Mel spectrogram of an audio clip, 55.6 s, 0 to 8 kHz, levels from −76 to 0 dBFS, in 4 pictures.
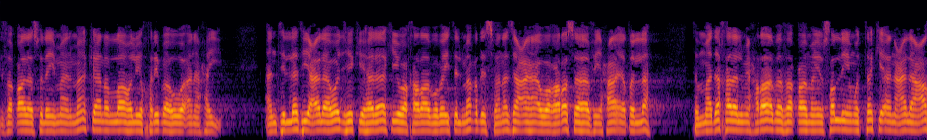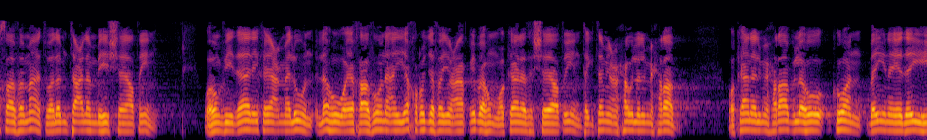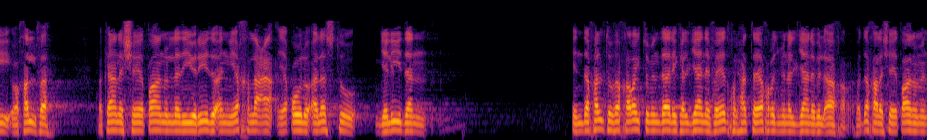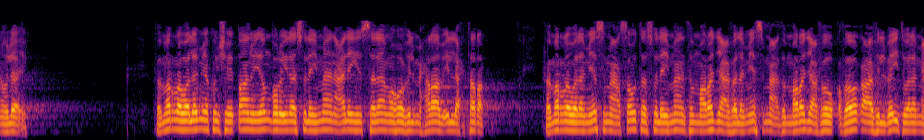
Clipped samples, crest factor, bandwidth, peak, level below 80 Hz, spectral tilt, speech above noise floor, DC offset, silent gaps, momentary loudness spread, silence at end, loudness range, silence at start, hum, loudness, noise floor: under 0.1%; 18 dB; 5.4 kHz; 0 dBFS; -60 dBFS; -12 dB/octave; 48 dB; under 0.1%; none; 6 LU; 0 s; 3 LU; 0 s; none; -19 LUFS; -66 dBFS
